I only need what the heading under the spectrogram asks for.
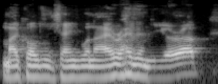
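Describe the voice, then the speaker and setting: Gravelly man. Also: mid-range voice, a little fast. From El Salvador. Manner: relaxed, searching for words. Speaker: sommelier and winemaker guest. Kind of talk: casual interview chat.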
